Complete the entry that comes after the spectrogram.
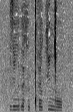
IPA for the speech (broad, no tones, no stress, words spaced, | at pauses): zilrɛxʉʔǃʰɛl ciŋ͡ǀo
